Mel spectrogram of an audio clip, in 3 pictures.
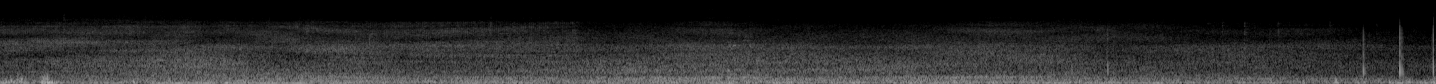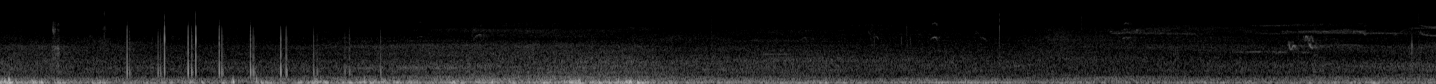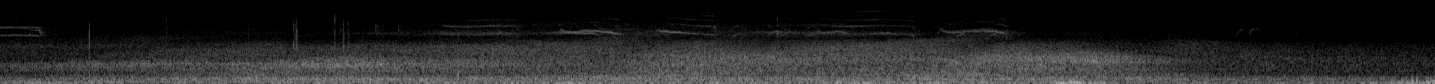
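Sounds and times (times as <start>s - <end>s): road traffic rumble: 0.0s - 43.0s
starlings chirping: 25.4s - 29.3s, 33.0s - 38.9s.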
